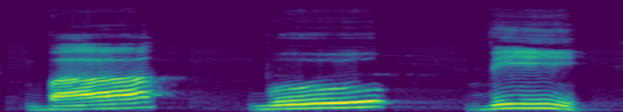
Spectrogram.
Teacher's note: इनका जो मखरज है वो है जोफ़े दहन, यानी मुंह का खाली हिस्सा, मुंह के खला से ये अदा होते हैं। और इनको हुरूफ़ हवाइया भी इसलिए कहते हैं कि जैसे हम अदा करते हैं मुंह से एक हवा सी निकल जाती है और ये अदा हो जाते हैं, जैसे बा अलिफ ज़बर बा, बा वाव पेश बू, बा या ज़ेर बी। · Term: हुरूफ़ मद्दा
